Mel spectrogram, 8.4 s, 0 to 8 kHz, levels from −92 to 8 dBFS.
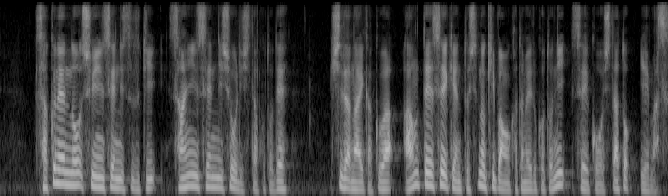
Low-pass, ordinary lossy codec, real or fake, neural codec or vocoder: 7.2 kHz; none; real; none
